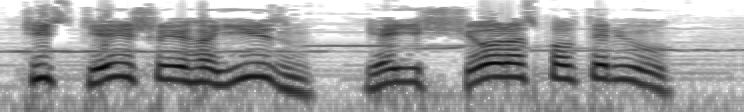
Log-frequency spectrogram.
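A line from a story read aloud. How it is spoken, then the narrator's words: Loud, meant to be overheard. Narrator (Russian): сказал он так громко, чтобы услышала госпожа Джонс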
